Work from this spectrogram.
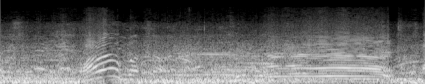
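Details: Sahiwal bull calves at a market on 4 February 2025, where a farmer from Dhaka is buying them; one drawn-out, steady moo swells in the second half after a brief rising cry, over constant vehicle rumble and crowd noise.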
